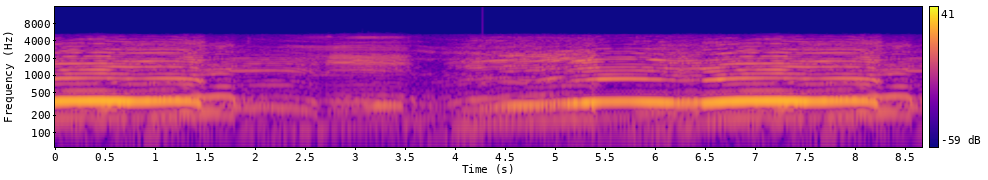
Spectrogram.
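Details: Belted Galloway cattle lowing, loud drawn-out moos with wavering pitch, several overlapping and repeated through the recording.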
